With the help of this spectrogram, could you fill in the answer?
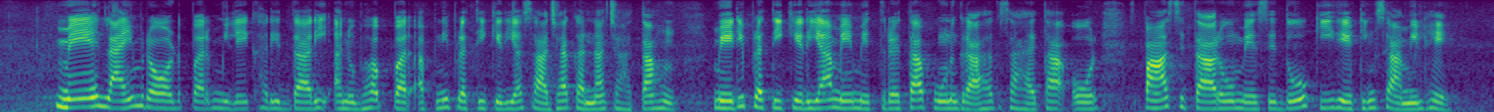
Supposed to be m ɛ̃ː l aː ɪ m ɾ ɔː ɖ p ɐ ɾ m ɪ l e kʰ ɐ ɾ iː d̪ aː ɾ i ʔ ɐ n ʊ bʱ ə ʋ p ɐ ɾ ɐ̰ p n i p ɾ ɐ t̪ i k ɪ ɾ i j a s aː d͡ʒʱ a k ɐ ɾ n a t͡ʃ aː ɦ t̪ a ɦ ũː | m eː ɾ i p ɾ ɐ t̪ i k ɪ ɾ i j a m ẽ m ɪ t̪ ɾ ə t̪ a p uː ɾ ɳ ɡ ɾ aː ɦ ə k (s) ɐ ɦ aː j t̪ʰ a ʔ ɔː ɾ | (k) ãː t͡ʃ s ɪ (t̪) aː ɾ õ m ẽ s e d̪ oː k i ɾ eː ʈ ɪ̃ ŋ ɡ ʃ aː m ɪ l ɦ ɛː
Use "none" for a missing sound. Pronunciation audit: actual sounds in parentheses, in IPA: s, p, t̪

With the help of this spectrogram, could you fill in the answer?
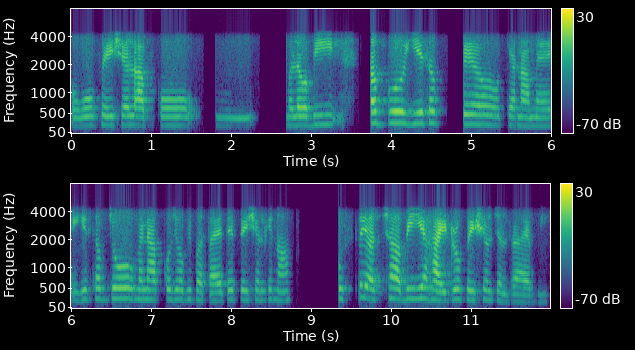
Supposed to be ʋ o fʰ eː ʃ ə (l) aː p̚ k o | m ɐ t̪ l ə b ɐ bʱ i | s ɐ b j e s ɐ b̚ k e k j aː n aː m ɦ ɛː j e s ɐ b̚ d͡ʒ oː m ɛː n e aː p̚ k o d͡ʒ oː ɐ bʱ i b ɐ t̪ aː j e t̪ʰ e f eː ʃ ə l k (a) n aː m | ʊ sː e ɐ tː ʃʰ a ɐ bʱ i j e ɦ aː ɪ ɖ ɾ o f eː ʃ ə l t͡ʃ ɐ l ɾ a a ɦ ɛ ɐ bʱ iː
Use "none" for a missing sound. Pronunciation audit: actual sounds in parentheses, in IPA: l, e

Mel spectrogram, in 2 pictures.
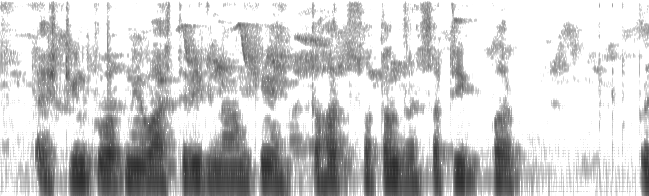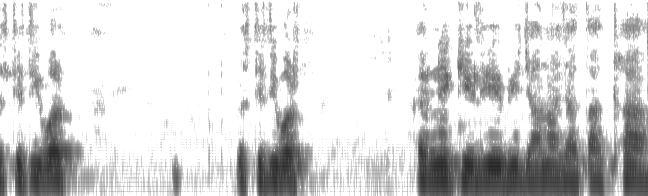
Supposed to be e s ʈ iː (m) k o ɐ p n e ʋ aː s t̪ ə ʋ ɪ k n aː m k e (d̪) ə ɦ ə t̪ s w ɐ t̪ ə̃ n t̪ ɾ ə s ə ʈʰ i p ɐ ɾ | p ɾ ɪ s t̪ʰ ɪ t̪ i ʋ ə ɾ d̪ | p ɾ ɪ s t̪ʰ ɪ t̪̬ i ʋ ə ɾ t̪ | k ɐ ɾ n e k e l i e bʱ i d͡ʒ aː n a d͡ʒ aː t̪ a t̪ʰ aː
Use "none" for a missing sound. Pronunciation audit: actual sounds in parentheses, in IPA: n, t̪

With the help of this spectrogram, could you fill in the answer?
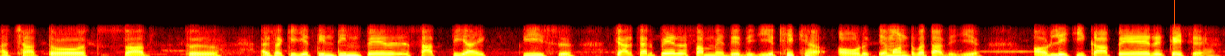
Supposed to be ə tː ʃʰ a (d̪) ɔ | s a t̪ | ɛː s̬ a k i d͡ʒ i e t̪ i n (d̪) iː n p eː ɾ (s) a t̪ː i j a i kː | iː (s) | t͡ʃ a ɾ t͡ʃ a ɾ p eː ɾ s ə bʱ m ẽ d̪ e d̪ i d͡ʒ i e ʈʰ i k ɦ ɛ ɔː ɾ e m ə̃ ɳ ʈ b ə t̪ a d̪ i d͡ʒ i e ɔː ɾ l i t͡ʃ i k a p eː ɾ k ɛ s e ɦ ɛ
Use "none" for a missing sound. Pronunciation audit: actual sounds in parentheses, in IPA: t̪, t̪, s, s

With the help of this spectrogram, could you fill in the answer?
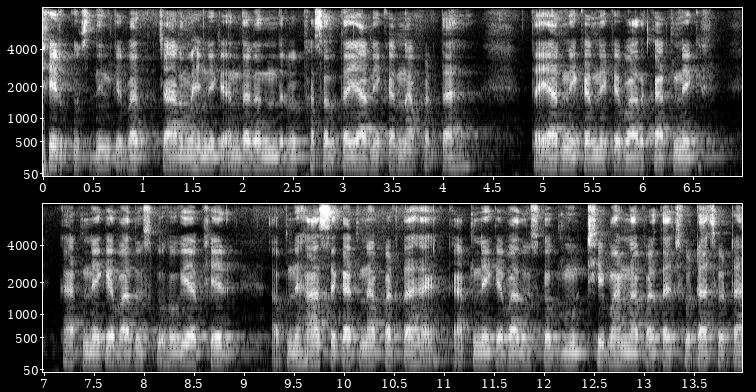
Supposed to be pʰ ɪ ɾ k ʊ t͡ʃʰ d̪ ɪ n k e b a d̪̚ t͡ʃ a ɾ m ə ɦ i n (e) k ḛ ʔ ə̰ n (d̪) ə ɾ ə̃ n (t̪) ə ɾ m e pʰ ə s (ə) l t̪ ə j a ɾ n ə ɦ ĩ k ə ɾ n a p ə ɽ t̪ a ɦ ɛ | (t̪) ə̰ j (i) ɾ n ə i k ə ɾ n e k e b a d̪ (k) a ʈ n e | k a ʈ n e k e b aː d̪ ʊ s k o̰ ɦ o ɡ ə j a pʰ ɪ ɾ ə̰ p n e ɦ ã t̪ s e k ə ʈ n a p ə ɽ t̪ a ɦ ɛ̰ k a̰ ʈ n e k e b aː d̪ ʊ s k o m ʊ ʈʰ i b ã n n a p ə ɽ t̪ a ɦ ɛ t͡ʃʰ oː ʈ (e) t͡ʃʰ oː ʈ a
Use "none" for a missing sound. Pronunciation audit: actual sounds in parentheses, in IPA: e, d̪, d̪, ə, t̪, a, k, a

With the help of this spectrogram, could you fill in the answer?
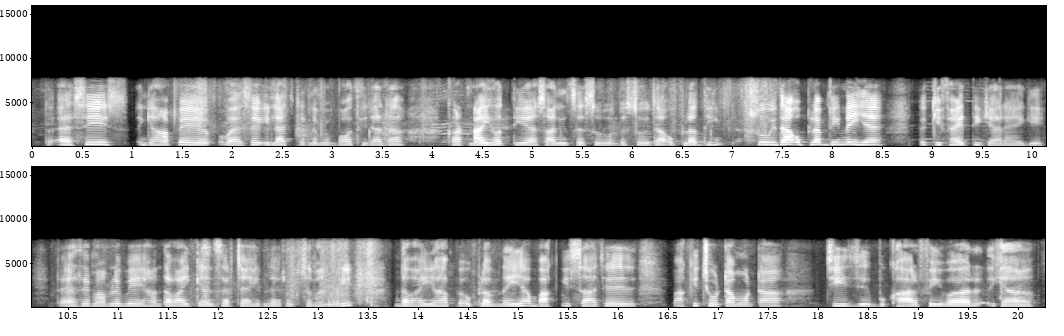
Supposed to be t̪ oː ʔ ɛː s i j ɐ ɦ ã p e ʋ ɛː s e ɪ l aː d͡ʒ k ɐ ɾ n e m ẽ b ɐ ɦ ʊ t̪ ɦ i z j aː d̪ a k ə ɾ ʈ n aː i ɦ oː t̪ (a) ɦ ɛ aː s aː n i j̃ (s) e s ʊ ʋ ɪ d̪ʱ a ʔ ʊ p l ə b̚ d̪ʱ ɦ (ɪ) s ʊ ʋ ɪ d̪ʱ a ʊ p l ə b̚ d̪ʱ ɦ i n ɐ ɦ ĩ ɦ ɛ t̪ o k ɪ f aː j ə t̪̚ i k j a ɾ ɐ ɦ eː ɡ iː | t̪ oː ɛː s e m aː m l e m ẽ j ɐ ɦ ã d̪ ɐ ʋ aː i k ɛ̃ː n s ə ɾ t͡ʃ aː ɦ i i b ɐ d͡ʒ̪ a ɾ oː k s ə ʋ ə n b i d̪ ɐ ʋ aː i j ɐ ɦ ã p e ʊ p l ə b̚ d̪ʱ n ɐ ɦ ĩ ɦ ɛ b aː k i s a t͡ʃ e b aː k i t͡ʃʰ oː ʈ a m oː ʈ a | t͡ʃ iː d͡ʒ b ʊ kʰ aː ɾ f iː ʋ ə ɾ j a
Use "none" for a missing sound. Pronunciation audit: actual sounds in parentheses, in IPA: i, s, i

